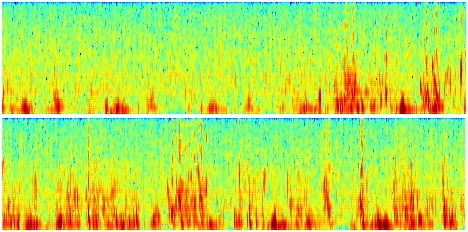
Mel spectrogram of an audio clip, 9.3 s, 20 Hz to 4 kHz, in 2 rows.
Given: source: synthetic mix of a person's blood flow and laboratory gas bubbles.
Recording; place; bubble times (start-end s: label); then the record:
Doppler ultrasound of blood flow; precordium
0.00-0.09 s: bubbles
3.15-3.23 s: bubbles
3.25-3.89 s: bubbles
4.16-4.51 s: bubbles
4.55-4.84 s: bubbles
4.95-5.02 s: bubbles
5.27-6.05 s: bubbles
6.27-6.75 s: bubbles
6.94-7.30 s: bubbles
7.46-7.66 s: bubbles
7.85-7.99 s: bubbles
8.19-8.33 s: bubbles
8.54-9.19 s: bubbles
From the record:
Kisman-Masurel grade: 332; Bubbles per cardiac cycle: rolling drumbeat, 9 or more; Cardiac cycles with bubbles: 50 to 99%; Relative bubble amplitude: moderate (0.250 to 0.450); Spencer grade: 3 (all of the cardiac periods contain showers or single bubble signals, but not dominating or overriding the cardiac motion signals); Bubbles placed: only in the low amplitude regions of the cardiac cycle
